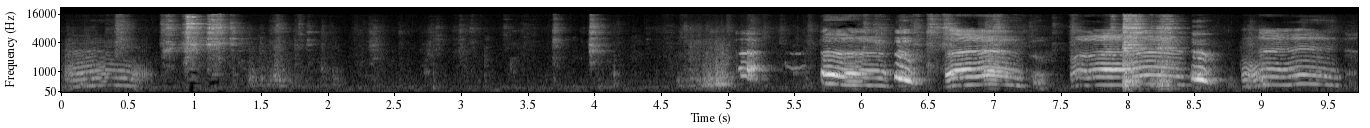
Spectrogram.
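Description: A seven-week-old baby cooing: one short call at the start, then a run of about five drawn-out calls that rise and fall in pitch in the second half.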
